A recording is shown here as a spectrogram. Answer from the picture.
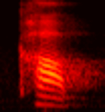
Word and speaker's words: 값: For example, 값, price. Only 비읍 is used.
